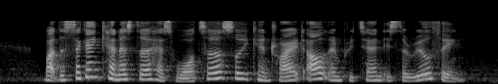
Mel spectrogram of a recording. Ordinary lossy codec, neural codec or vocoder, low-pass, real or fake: none; none; none; real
